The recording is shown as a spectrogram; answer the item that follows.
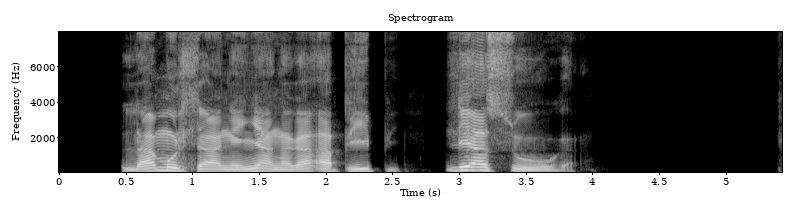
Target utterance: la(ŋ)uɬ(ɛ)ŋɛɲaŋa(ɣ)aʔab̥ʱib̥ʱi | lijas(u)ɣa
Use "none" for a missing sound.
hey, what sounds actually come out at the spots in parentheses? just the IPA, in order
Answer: m, a, ɣ, uː

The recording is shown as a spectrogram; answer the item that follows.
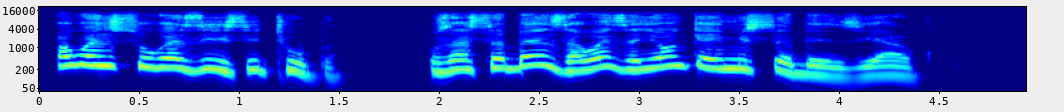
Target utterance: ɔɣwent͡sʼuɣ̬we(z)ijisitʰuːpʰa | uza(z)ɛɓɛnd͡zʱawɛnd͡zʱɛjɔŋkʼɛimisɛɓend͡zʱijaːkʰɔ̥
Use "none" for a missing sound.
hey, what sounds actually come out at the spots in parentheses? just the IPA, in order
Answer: z, s

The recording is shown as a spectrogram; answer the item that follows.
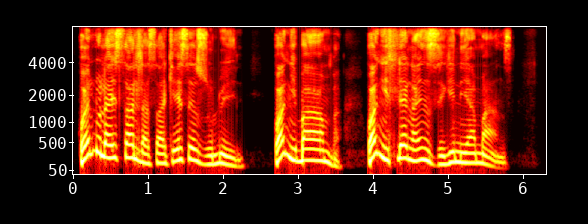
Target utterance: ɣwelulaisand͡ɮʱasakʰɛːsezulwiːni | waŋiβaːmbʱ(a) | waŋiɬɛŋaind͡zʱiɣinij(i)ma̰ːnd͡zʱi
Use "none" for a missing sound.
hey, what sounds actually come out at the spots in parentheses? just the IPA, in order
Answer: a, a

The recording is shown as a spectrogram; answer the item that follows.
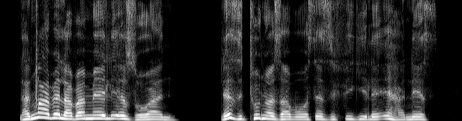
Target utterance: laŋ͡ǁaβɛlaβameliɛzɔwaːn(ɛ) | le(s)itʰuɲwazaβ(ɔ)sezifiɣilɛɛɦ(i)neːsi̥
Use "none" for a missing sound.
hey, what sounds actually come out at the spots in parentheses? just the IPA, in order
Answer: i, z, ɔ, a

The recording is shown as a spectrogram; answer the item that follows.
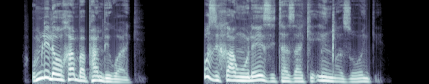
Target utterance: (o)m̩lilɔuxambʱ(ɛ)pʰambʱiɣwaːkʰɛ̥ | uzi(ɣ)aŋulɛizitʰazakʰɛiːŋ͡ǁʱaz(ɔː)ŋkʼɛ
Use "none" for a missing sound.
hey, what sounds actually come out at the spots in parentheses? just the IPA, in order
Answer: u, a, x, ɔː

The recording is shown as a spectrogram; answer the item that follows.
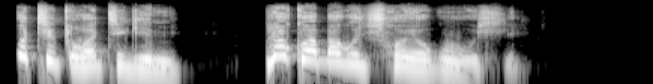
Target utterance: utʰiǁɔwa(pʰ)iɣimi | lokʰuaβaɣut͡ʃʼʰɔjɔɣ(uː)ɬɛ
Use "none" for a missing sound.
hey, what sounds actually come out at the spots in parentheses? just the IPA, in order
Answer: tʰ, uː

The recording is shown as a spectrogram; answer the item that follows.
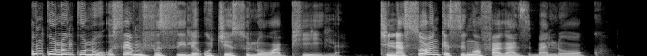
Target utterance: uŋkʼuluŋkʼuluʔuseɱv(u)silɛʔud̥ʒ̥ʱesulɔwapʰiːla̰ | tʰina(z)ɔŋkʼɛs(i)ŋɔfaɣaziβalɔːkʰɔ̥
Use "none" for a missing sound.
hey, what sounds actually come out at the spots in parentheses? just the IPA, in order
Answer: u, s, i

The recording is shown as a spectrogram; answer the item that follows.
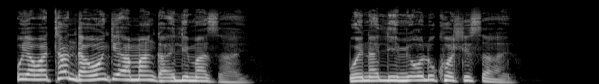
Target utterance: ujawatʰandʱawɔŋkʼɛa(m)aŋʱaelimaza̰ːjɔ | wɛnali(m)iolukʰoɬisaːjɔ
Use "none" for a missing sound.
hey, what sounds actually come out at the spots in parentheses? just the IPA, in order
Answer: m, m

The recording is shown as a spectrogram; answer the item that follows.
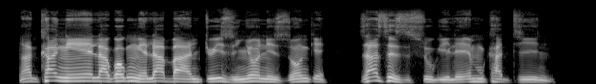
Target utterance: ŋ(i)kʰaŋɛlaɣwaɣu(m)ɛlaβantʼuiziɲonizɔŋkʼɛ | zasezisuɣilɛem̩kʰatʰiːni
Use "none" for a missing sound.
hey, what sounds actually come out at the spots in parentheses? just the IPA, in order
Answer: a, ŋ

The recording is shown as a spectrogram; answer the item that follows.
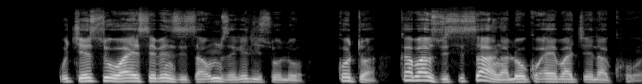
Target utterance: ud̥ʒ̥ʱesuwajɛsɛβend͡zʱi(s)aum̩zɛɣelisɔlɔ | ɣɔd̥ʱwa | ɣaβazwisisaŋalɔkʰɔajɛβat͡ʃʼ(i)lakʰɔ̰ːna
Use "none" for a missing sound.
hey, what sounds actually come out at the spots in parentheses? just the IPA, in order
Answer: s, ɛ

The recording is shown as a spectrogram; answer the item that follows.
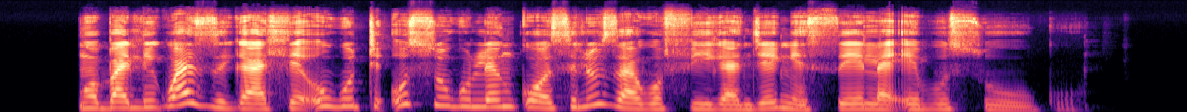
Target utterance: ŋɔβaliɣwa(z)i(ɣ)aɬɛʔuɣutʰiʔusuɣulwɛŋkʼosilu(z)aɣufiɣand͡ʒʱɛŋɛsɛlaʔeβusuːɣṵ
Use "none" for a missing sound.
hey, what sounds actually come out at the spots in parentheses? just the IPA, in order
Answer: z, ɣ, z

